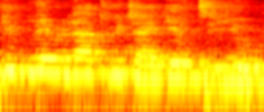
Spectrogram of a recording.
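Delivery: ordinary delivery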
